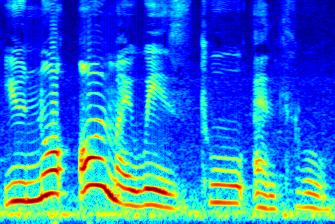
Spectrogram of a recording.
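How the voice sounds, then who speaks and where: A woman's voice: mid-range voice, big pitch swings, extremely slow, warm tone, slightly rough. A woman reading a psalm aloud as a liturgical scripture reader.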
